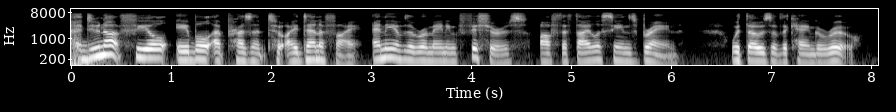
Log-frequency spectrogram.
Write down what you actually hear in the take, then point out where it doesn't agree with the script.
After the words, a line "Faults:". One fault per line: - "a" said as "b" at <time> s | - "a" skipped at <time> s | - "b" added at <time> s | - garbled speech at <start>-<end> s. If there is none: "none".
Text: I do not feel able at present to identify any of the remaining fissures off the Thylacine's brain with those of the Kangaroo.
I do not feel able at present to identify any of the remaining fissures off the Thylacine's brain with those of the Kangaroo.
Faults:
none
